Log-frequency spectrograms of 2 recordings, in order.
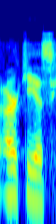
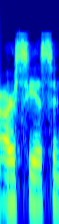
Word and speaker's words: Arceus: It depends on what like region you're in. It's Arceus here, Arceus in Japan.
